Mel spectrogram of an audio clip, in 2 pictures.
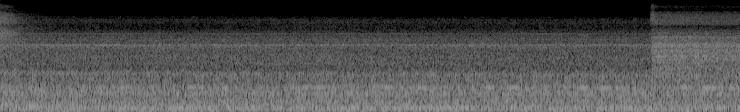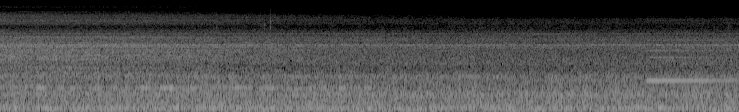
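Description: Steady rumble of a regional train running on rails in a rail simulator, on the Pegnitztalbahn line from Neuhaus to Nürnberg Hbf, continuous and close with a faint high tone partway through, no voices.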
